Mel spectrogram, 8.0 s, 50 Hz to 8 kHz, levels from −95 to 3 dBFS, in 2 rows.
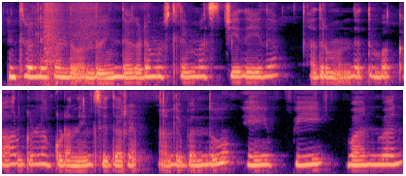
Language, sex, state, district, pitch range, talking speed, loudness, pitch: Kannada, female, Karnataka, Raichur, 285-310 Hz, 155 wpm, -19 LUFS, 295 Hz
